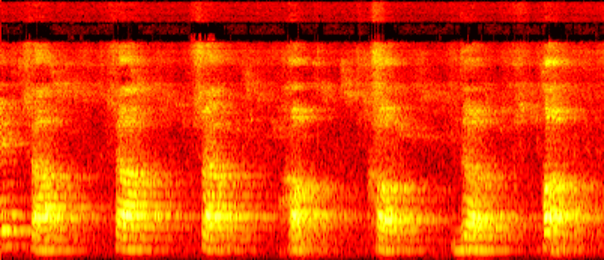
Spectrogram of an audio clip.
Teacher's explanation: कंठ और तालु या दूसरा जो भी कंठ के साथ अवयव है, उच्चारण अवयव, वो इतने निकट आ जाते हैं कि हवा संघर्ष करते हुए बाहर निकलती होती है। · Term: संघर्षी व्यंजन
